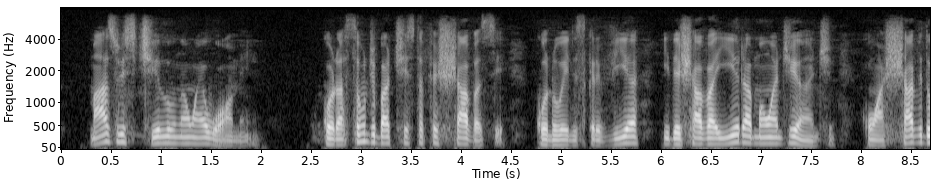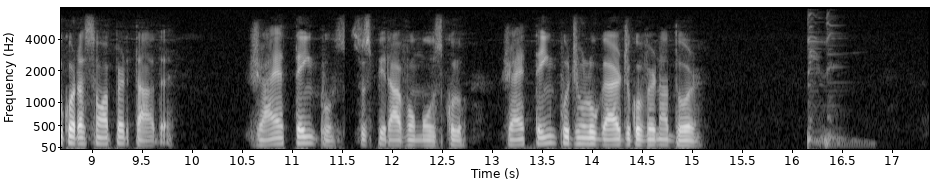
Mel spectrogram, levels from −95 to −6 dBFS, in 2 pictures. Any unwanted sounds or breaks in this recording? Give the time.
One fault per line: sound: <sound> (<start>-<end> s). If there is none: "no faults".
sound: thud (16.2-16.9 s)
